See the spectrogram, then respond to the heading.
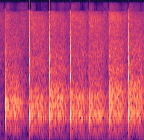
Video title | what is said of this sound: How To Make Paper Samurai Armor and Destroy it!!!!! | Sounds like wood, yet you still got a bit of flexibility in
